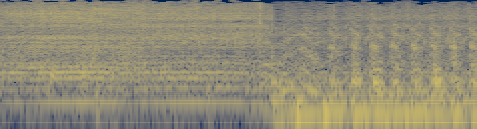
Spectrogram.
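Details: Snowy December cold start attempt on a Toyota: the starter grinds over in a steady rhythm, about four turns a second, but the engine never catches. Crank, no start; cause suspected, not confirmed.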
